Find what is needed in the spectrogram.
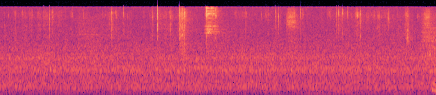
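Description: Faint rustling and light crackles of dry broom bristles being handled and pressed onto glued paper, over a steady background hiss. Two brief crackles come near the middle.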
